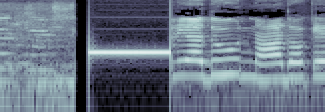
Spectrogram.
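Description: A short electronic beep of one steady pitch, about half a second long and loud, dubbed in at an edit between two clips. It begins just after a brief silence about half a second in and is followed by speech.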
